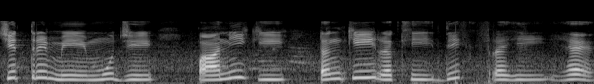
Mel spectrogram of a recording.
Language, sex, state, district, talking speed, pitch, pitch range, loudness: Hindi, female, Madhya Pradesh, Katni, 100 wpm, 225 Hz, 220-290 Hz, -19 LUFS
